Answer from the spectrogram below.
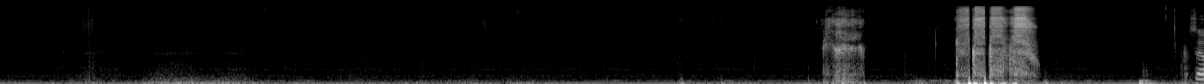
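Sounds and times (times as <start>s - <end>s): breath hitting microphone: 0.8s - 2.7s.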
